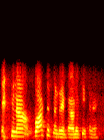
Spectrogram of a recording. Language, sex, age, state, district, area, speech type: Tamil, female, 30-45, Tamil Nadu, Pudukkottai, rural, conversation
